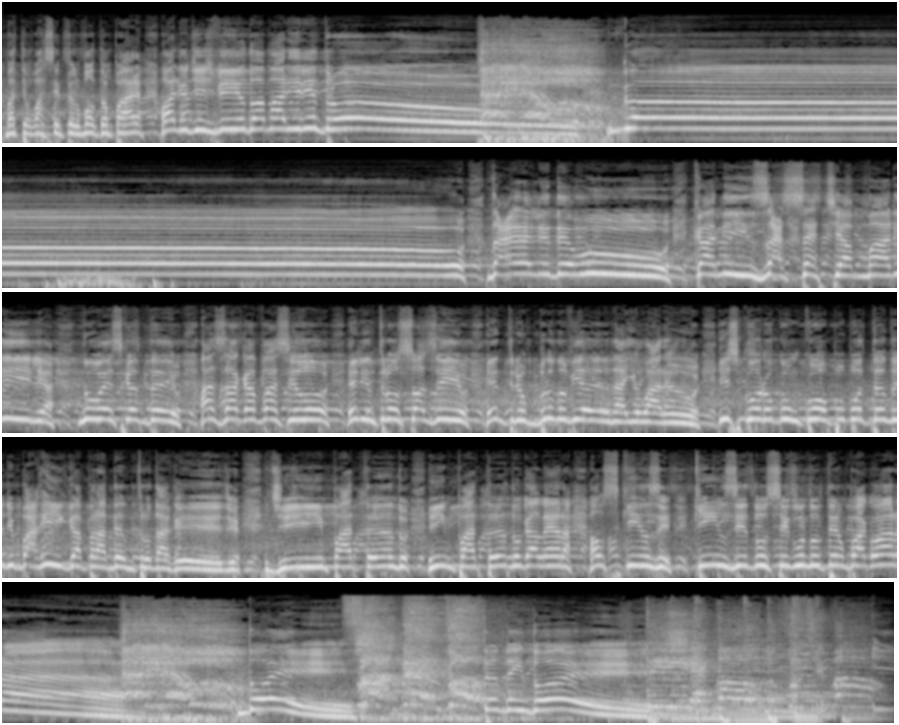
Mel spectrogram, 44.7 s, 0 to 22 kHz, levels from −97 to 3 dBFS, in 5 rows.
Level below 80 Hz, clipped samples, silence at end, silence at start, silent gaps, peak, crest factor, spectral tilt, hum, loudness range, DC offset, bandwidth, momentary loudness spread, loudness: -32 dBFS; under 0.1%; 0 s; 0 s; none; 0 dBFS; 12 dB; -4.5 dB/octave; none; 2 LU; under 0.1%; 15.5 kHz; 4 LU; -12 LUFS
